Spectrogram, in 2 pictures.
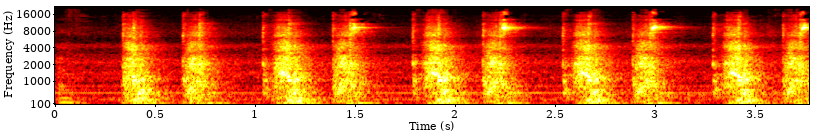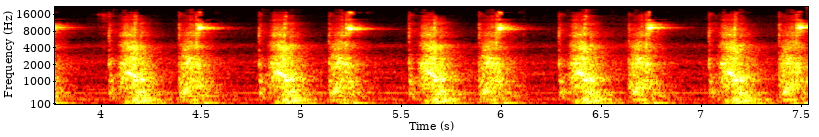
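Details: Vidalia Fire Department's new AutoPulse automated CPR compression unit for cardiac arrest, activated for a demonstration. Crisp, even whir-thump cycles at about 80 a minute with no stumbles. Normal operation.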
